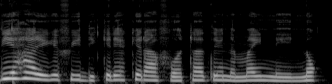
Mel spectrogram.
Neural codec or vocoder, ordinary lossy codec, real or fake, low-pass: none; none; real; none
